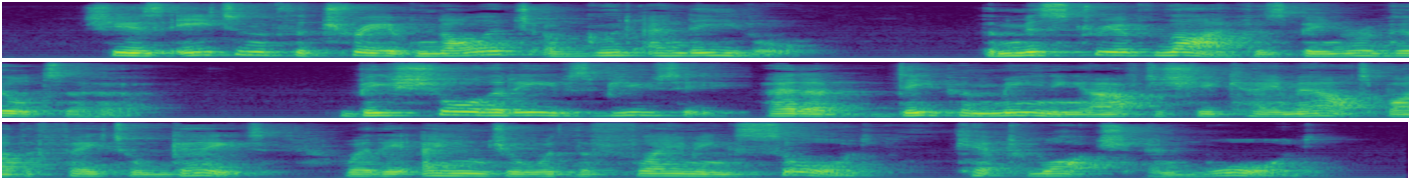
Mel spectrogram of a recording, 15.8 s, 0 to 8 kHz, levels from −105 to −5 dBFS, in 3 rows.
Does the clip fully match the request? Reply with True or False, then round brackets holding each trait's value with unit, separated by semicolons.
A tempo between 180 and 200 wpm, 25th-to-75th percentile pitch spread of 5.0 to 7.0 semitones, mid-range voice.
False (190 wpm; 5.4 semitones; 130 Hz)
